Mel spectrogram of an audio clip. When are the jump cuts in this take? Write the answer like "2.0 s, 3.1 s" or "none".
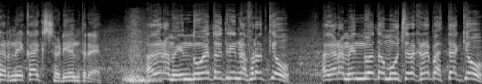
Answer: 1.3 s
